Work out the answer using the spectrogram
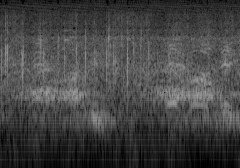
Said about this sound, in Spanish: Victoria que ahora mismo deja al Sporting líder, lo celebra el Molinón, gritos de Sporting, Sporting.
